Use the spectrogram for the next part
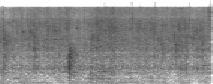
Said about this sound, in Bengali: তেল গরম, তেলের মধ্যে দুটো তেজপাতা দিয়ে দিচ্ছি, পেঁয়াজ কুচি দিয়ে দিলাম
